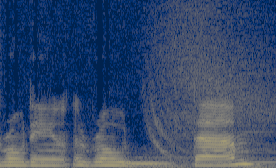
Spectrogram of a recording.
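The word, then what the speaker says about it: Rodin: That guy is Rodan, that's how they pronounce his name.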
